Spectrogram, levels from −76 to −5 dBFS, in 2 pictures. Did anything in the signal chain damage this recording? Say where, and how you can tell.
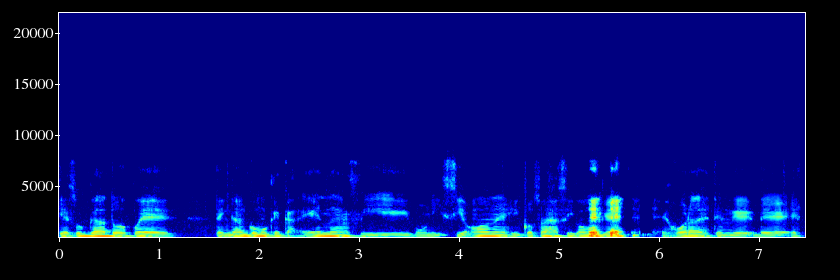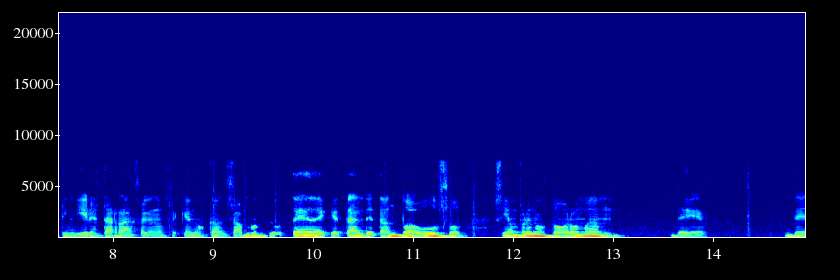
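Yes. At 5.62 to 5.67 s the speech drops by roughly 25 dB for about 50 ms, most likely speech suppressed in double talk by the call's echo canceller. The brief, deep gouge during overlap, rather than steady thinning, separates it from codec loss.

From 5.7 to 6.0 s a faint delayed copy of the speech, about 35 dB below it and trailing by 288 ms, points to a likely echo leak from a loudspeaker endpoint. The fixed delay distinguishes it from room reverberation, which decays continuously without a discrete lag.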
